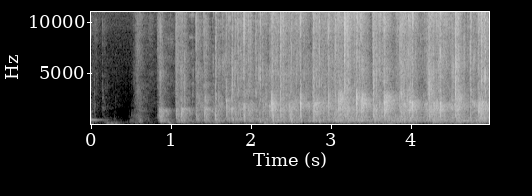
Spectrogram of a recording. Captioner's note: audience applauding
